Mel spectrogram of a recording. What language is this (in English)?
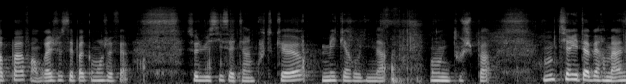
French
